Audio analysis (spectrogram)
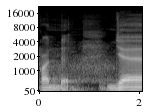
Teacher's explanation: Qad jaa, mad wajib muttasil, mad tabi'i alif bertemu hamzah dalam satu kata. Dibacanya luar biasa, tidak tabi'i ya. Artinya panjangnya 4 sampai 6 ketukan.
